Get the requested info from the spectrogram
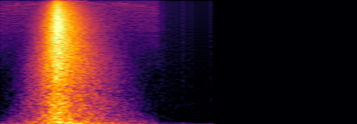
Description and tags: whoosh med low
A simple whoosh effect. Medium-length and low.
air, fast, fly-by, gust, pass-by, swish, swoosh, whoosh, wind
